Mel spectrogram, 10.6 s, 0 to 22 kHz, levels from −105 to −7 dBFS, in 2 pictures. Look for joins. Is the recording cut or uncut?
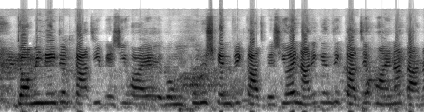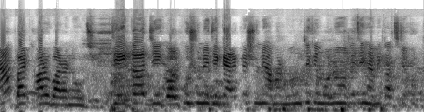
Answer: cut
